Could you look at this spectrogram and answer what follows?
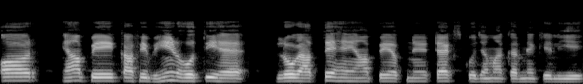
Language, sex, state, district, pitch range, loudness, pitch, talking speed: Hindi, male, Jharkhand, Jamtara, 145-165 Hz, -18 LUFS, 155 Hz, 195 wpm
